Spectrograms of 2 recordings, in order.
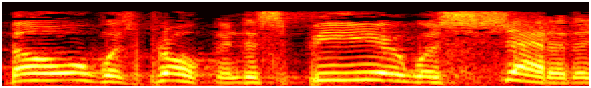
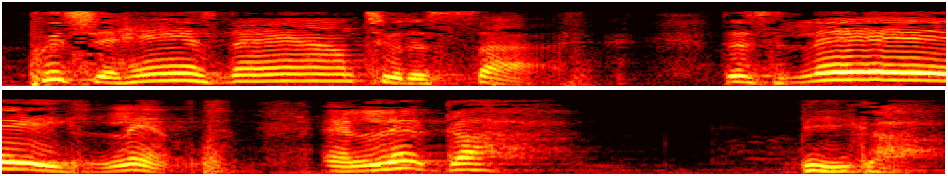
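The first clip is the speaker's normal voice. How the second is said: much softer, lower and unhurried; gentle reflective preaching; 5 semitones lower, 4 dB quieter than usual. Acted. Preacher guides the congregation to let go, softly. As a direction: ease the room into letting go.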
